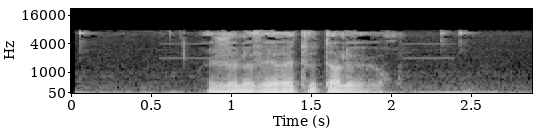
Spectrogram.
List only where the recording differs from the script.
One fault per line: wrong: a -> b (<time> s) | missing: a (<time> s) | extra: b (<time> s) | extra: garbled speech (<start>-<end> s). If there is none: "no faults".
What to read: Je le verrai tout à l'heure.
no faults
